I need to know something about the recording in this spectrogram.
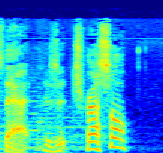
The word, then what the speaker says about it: Trissell: you're going to have to help me pronounce that. Is it Trissell? Trissell, okay, is special counsel for the Thomas More Society.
